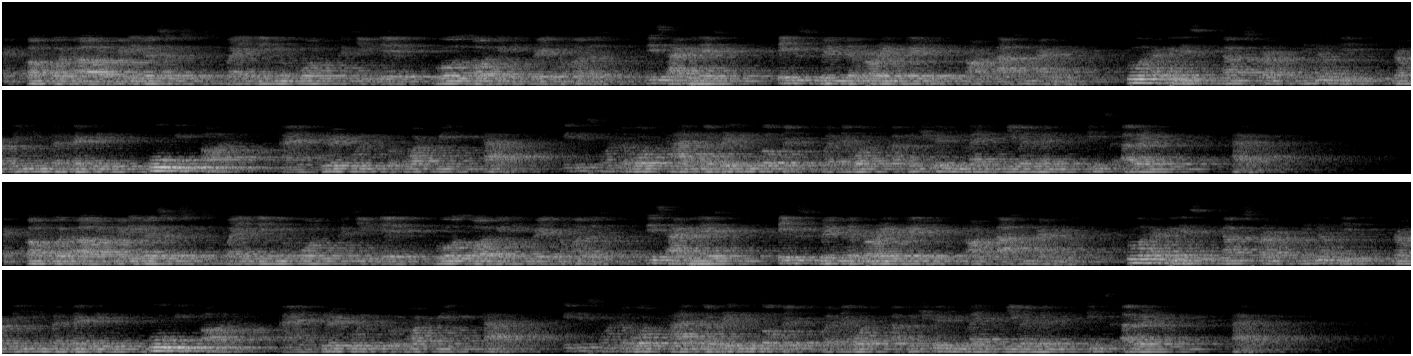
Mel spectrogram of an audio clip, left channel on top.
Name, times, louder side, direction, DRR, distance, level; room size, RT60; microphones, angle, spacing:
voice 1, 0.2-6.0 6.4-7.2 7.7-10.7 11.2-13.5 13.9-15.1 15.5-16.4 16.9-19.1 19.7-22.0 22.3-24.6 24.9-25.6 26.4-26.6, equal, ahead, -16 dB, 0.7 m, -30 dB
3.0 x 2.0 x 2.8 m, 2.7 s
head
